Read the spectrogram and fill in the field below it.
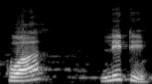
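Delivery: Quality drawn out very slowly, syllable by syllable; teacher slowly spells out quality; slow demo. Shown as a demonstration. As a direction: stretch quality slowly so students can follow each sound.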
